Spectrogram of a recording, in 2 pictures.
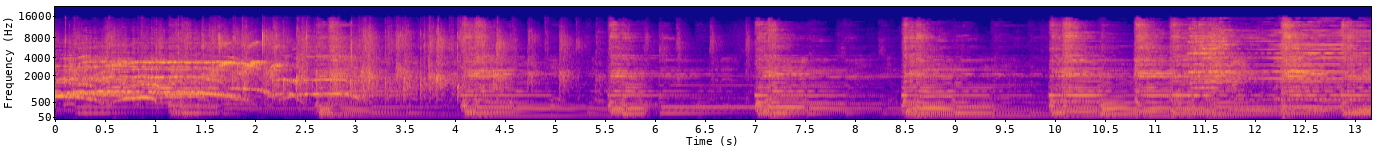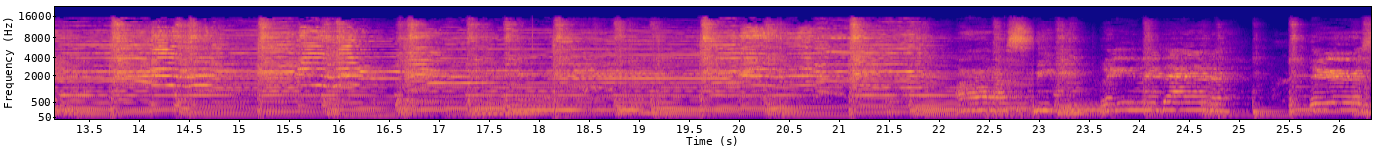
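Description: Live solo acoustic guitar, strummed steadily through the instrumental introduction of a folk song.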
